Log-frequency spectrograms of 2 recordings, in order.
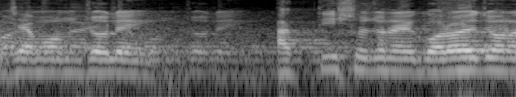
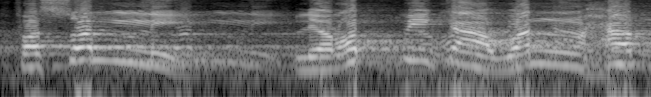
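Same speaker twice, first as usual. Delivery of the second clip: Quran recitation; 4 semitones higher, slower than usual. Acted. Quoting Quran verse, recited.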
